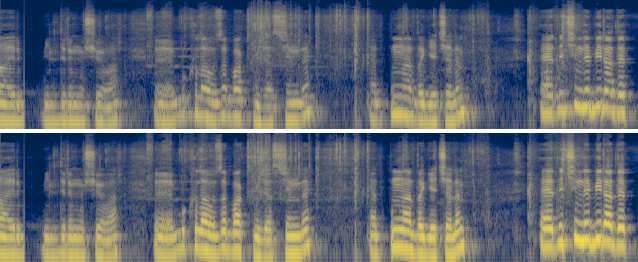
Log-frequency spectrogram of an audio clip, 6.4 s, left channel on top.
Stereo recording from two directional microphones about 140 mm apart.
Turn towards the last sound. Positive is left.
turn(degrees=-45)  # may be behind; listen again after turning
